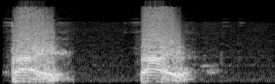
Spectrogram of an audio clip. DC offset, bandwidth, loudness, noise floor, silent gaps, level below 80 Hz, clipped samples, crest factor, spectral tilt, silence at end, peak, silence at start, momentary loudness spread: under 0.1%; over 20 kHz; -6 LUFS; -45 dBFS; none; -46 dBFS; 0.5%; 8 dB; -3 dB/octave; 0.6 s; 0 dBFS; 0.1 s; 10 LU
